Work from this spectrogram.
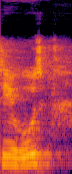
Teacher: starting sounds will be glottals because it is having ha sound. No matter it is having the spelling WHO or WHOSE, whose, but this sound will be described as a voiceless glottal.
